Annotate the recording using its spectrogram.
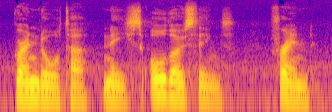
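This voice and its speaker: With an Australian accent, a woman talks at a fairly slow pace and medium pitch with fairly even intonation, on a very clean recording with a silent background. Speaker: rugby league player. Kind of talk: casual chat.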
